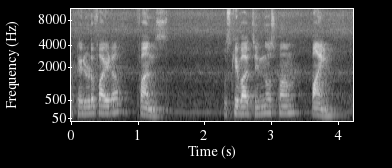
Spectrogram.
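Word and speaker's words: Pteridophyta: पी यहाँ silent है तो क्या सर आपको, टेरिडोफाइटा, फंस।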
